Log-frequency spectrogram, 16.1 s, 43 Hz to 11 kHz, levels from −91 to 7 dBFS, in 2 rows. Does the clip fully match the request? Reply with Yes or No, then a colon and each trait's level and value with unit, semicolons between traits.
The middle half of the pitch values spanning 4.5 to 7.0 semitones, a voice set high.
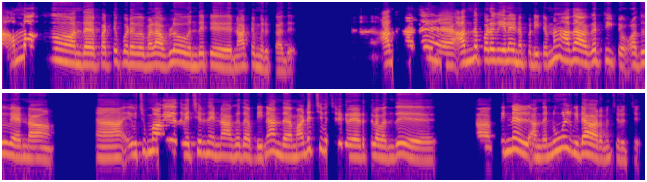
Yes: average, 4.8 semitones; high, 225 Hz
